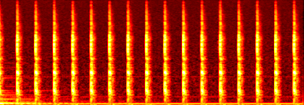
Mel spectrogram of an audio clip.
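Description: Steady metronome clicks, about four a second, alone in a pause in the electronic keyboard playing, after the last notes die away at the start.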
